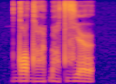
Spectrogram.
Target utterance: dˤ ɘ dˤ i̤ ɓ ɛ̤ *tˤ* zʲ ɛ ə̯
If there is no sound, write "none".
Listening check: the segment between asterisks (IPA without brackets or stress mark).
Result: tˤ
